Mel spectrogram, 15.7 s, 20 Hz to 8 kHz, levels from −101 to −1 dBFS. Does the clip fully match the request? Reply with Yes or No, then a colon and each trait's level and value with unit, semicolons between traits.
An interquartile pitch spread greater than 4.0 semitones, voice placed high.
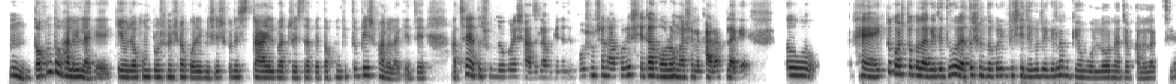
No: average, 3.3 semitones; high, 200 Hz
